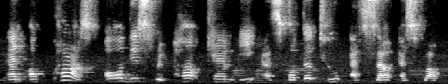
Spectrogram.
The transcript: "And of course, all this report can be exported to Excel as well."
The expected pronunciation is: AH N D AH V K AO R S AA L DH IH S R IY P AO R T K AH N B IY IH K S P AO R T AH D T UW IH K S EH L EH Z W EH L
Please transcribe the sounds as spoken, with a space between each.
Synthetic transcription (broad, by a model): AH N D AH F K AO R S AA L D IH S R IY P AO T K AH N B IY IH S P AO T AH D T UW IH S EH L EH S W EH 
